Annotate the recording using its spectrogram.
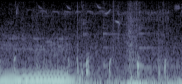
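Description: A cow moos briefly.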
